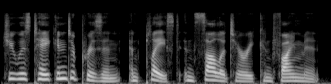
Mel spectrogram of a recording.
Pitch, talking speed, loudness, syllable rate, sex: 185 Hz, 180 wpm, -19 LUFS, 6.1 syllables/s, female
